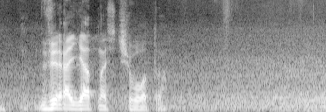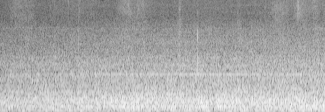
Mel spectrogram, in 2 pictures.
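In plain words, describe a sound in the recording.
A man speaks to an audience in a large room, heard through a microphone.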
